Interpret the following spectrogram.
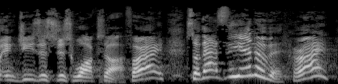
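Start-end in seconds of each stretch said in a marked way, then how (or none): none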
